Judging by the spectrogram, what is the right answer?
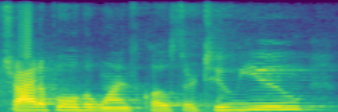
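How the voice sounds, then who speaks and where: A woman with an American accent speaks at a fairly slow pace and with fairly even intonation, with audible room echo. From Texas. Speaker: elementary school principal. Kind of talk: conference talk.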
